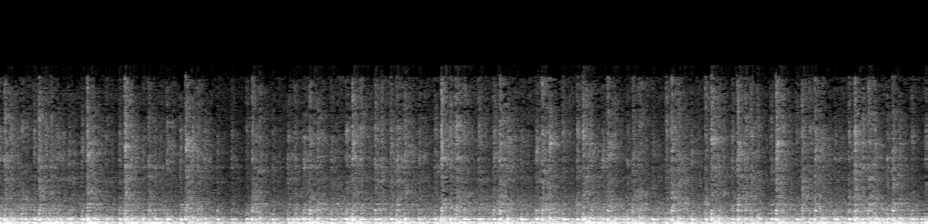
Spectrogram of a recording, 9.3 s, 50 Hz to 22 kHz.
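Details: 1995 Harley Heritage first run after rebuild with Screaming Eagle heads, bored cylinders, Wiseco pistons, Woods WH6H cam, Daytona Twin Tec ignition, Mikuni 42 carb: loud lumpy even V-twin idle, strong low rumble, no tapping; healthy.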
